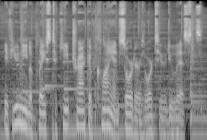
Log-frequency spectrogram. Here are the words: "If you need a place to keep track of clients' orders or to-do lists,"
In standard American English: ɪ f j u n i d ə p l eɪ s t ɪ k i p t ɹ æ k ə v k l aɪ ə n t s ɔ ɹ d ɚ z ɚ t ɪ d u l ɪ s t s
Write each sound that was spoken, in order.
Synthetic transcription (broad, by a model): ɪ f j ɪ n i d ə p l eɪ s t ɪ k i p t ɹ æ k ə v k l aɪ ə n t s ɔ ɹ d ɚ z ɚ t ɪ d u l ɪ s t s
